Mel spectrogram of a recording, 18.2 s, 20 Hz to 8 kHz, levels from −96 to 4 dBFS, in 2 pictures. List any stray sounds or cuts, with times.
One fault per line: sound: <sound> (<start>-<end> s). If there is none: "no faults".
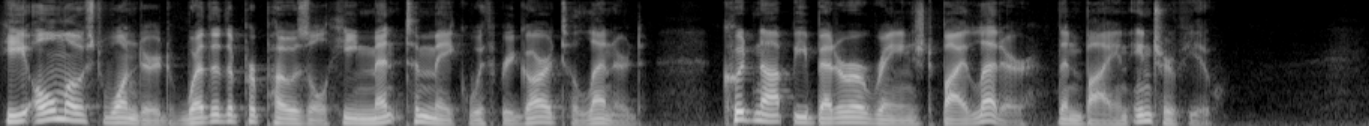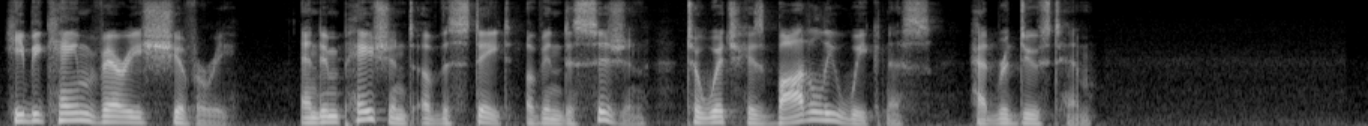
no faults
